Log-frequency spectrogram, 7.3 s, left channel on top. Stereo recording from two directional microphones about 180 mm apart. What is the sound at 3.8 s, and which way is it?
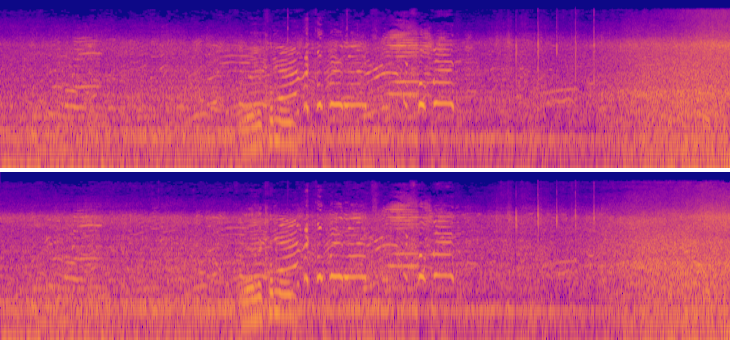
Vehicle, 25° left (ahead or behind).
